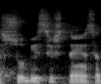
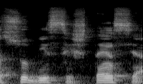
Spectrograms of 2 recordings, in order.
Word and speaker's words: subsistência: Só observando que a palavra subsistência, a pronúncia é essa, tá? Subsistência. Observa que o s ele não está entre duas vogais. Ele está entre a consoante B e a vogal I. O Só pode ter som de Z na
